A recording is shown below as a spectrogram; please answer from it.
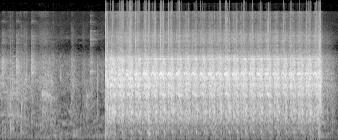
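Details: Diesel engine no-start: starter whirs with an even churning rhythm about four seconds, engine never catches, then stops; cranks but won't start.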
